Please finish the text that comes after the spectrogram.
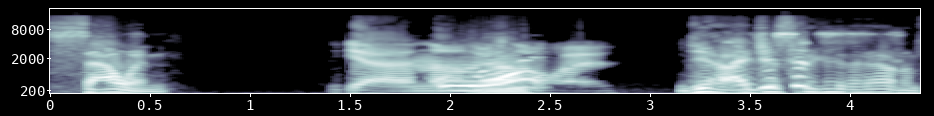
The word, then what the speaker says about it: Samhain: guys pronounce that say it again it's spelled s am H AI n spell it wait wait Sh si ma che I n I just typed it salmon everyone pronounces it Samhain but it's soin yeah yeah I just I'm so pissed may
